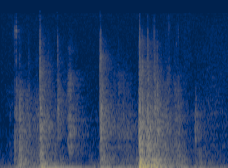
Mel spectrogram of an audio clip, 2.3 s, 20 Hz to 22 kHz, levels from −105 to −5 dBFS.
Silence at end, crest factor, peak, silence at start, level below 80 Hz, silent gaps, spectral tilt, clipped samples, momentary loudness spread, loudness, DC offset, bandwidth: 0 s; 24 dB; -24 dBFS; 0.15 s; -50 dBFS; none; -6 dB/octave; under 0.1%; 18 LU; -50 LUFS; under 0.1%; 15.5 kHz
